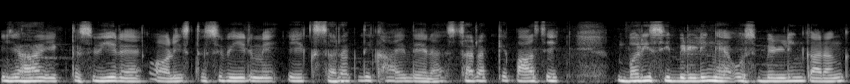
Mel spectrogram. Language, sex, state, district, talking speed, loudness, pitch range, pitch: Hindi, male, Uttar Pradesh, Muzaffarnagar, 185 wpm, -15 LUFS, 150-165 Hz, 160 Hz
